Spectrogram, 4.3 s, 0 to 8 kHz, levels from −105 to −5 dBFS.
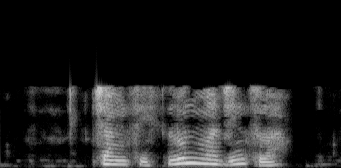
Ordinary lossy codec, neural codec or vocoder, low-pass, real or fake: AAC, 16 kbps; codec, 16 kHz in and 24 kHz out, 1 kbps, XY-Tokenizer; 7.2 kHz; fake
